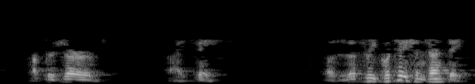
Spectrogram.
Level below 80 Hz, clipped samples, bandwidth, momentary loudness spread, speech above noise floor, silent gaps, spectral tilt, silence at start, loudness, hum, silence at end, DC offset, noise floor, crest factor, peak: -82 dBFS; under 0.1%; 3.3 kHz; 18 LU; 54 dB; 1.24-1.31 s, 1.40-1.46 s; -10 dB/octave; 0.3 s; -28 LUFS; none; 0.1 s; under 0.1%; -82 dBFS; 22 dB; -8 dBFS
